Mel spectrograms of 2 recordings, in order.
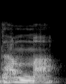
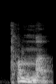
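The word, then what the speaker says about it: dhamma: But that's again that's a feature of the Thai fanatics because just as English speakers find it difficult to say the sounds Buddha dh dhama so equally the that the ties just unvoice it tama buddha so sambu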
